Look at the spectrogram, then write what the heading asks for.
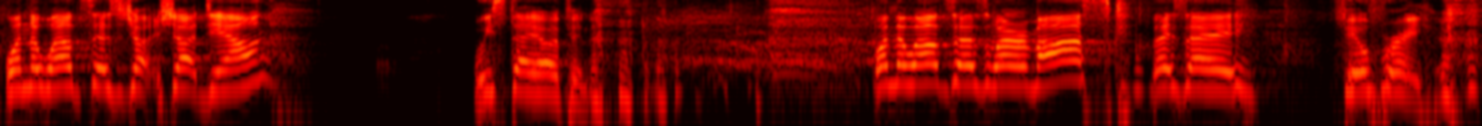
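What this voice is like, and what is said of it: Australian accent. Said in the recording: “This accent that you hear is Australian.”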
